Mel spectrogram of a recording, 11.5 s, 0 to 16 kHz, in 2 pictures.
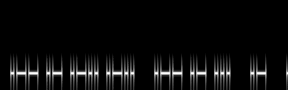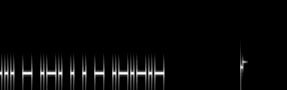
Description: Morse code, heard as a keyed tone, about 20 wpm, 700 Hz. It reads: WALL WAS A STREET.
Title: Sentences from Top 1100 Words 20wpm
